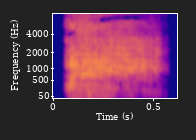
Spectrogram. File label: troll pain; dota; troll warlord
